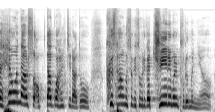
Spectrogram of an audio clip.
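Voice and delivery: high, loud climax; fiery preaching. Real, not acted. Pastor rousing the congregation, full force. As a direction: drive it home with fire.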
